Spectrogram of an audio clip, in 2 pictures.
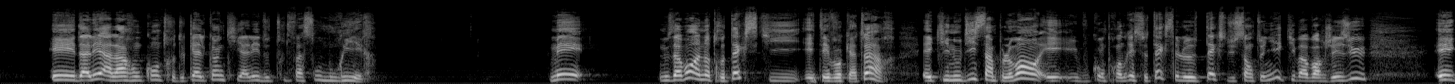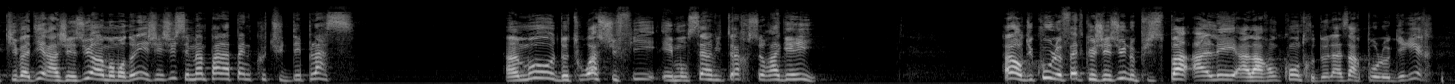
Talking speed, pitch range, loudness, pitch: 185 wpm, 175-240 Hz, -23 LUFS, 200 Hz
